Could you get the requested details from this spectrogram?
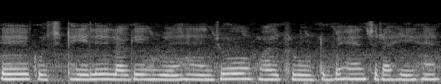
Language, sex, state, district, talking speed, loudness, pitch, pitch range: Hindi, female, Chhattisgarh, Bilaspur, 165 wpm, -13 LUFS, 230 Hz, 225-240 Hz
